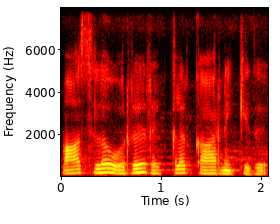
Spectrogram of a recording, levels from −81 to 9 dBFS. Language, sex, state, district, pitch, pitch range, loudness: Tamil, female, Tamil Nadu, Kanyakumari, 155 Hz, 150-175 Hz, -17 LUFS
